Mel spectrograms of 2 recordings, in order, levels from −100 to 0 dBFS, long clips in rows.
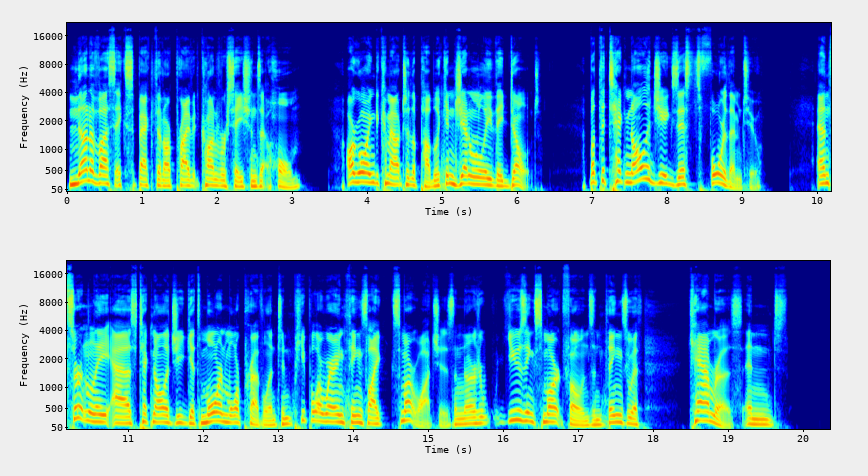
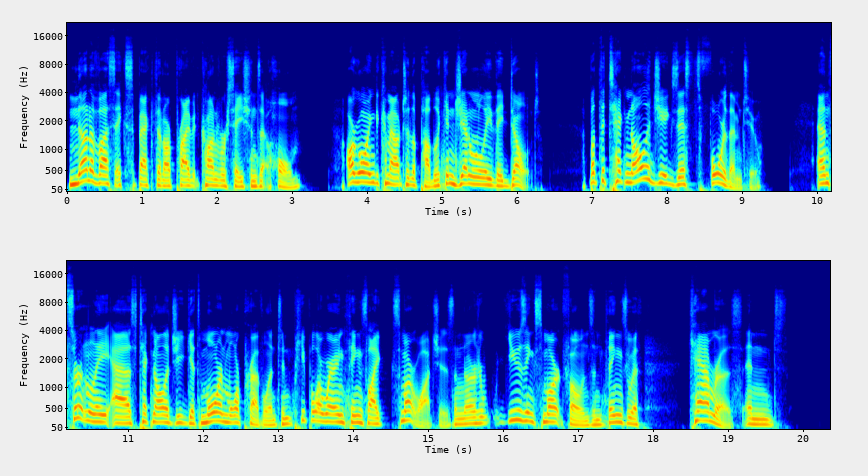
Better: first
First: none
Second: muffled; very; fading above 2.5 kHz

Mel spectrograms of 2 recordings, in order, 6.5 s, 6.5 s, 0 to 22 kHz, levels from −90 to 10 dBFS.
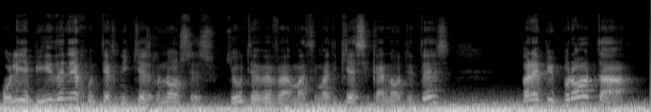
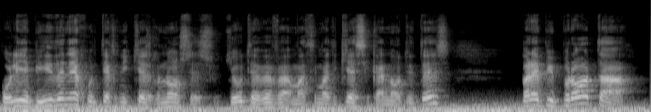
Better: second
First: low rumble; loud; throughout; 9 dB below the speech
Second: low rumble; faint; throughout; 25 dB below the speech

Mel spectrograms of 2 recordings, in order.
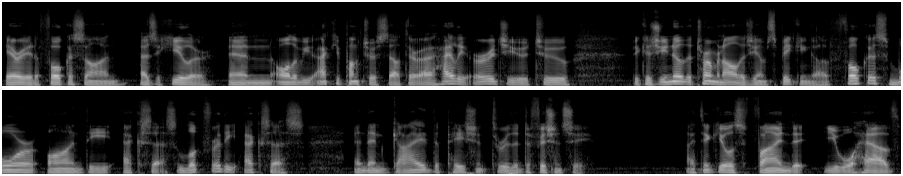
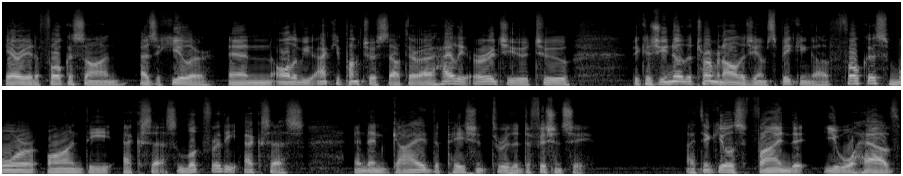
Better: first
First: none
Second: distortion; slight; 10 dB below the speech

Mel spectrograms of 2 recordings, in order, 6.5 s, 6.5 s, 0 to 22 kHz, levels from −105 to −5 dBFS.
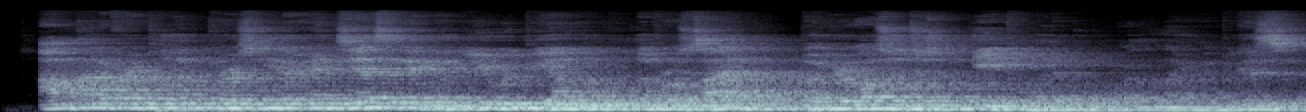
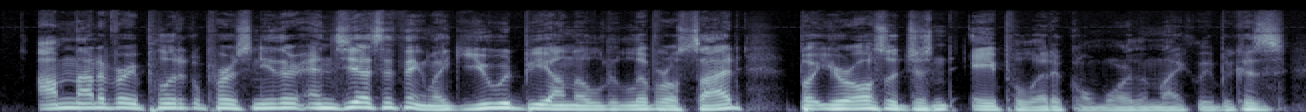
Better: second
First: off-mic speech; far // room echo; strong; dies away in 2.4 s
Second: none

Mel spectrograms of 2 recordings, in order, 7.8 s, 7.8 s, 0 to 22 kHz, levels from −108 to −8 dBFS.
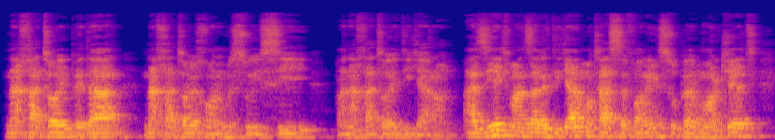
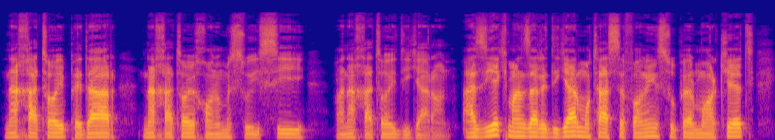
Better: second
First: off-mic speech; far // room echo; slight; dies away in 0.4 s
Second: none

